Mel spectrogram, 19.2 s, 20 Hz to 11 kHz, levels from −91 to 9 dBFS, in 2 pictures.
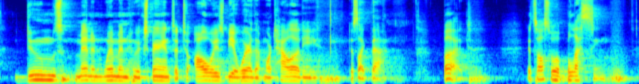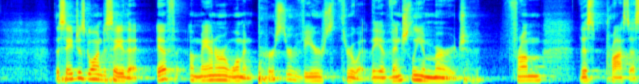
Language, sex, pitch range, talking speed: English, male, 110-145 Hz, 135 wpm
